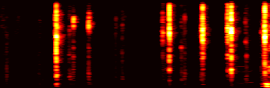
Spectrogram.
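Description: Faint keystrokes on a computer keyboard: a few quick key presses, a short pause, then a few more.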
